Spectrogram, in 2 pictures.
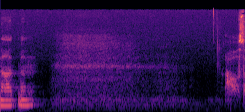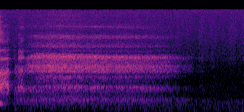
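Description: A young woman breathes in and out slowly and deeply close to a microphone.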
